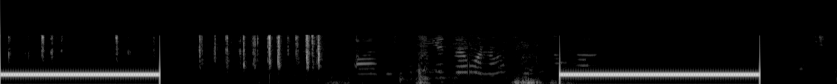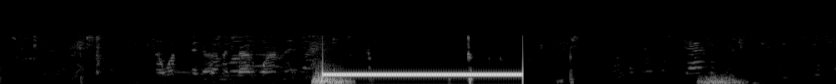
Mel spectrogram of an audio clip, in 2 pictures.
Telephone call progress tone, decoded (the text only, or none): ringback tone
